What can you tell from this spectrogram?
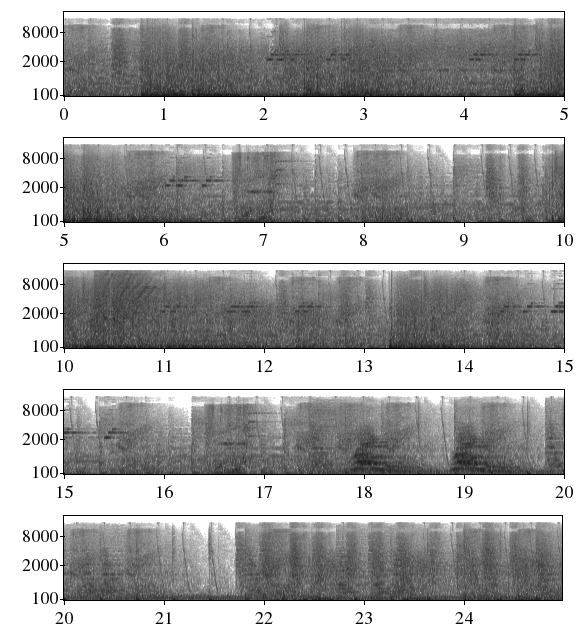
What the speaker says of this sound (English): Electric shock rocket.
